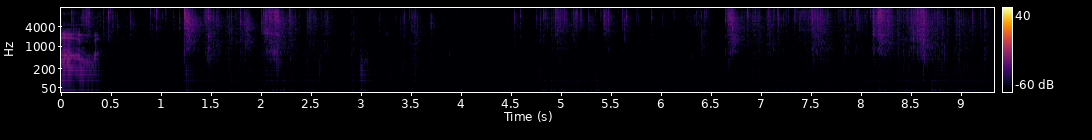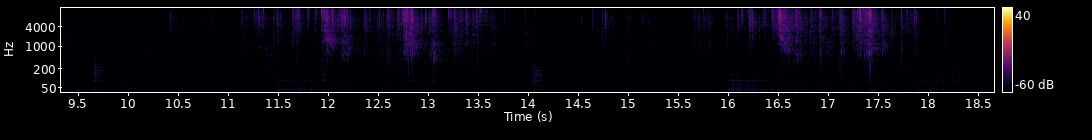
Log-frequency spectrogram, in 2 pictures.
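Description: Foil trading-card pack wrappers being torn open and crinkled, with the cards inside handled, in several faint bursts of rustling separated by short pauses.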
